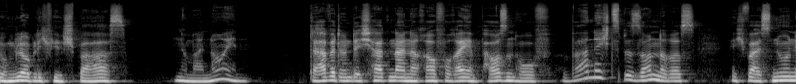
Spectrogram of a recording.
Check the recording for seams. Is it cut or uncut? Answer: uncut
